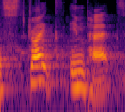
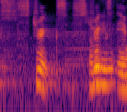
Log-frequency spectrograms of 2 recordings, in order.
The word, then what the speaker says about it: Strix Impact: Well, Strike Impact, am I saying it right? Strix Impact.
